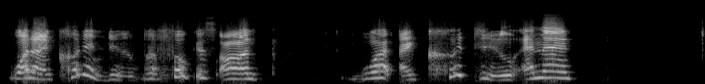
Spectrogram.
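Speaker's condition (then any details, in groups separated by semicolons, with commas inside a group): Cerebral palsy; speech therapy in childhood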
